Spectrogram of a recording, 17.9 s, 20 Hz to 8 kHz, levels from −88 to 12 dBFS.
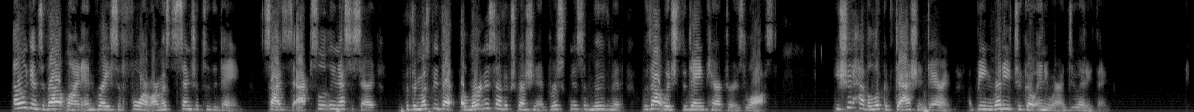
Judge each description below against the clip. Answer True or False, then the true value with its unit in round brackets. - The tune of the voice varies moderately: True (4.0 semitones)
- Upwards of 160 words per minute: True (180 wpm)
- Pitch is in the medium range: False (230 Hz)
